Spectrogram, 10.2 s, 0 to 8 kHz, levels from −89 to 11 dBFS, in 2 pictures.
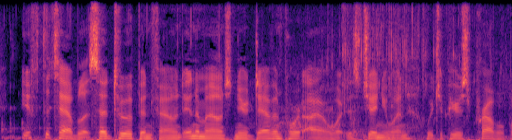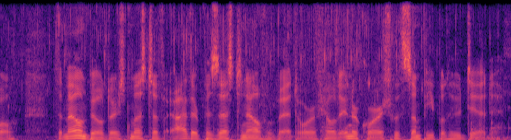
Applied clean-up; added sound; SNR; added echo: none; Trickle, dribble / Bathtub (filling or washing) / Sink (filling or washing) / Gurgling / Splash, splatter; 17 dB; none.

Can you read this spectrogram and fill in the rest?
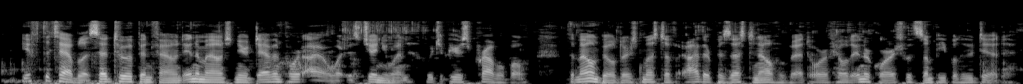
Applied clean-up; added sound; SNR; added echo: classical method Wiener filter.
